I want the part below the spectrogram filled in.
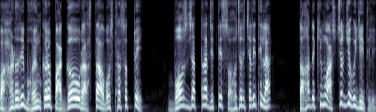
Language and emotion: Odia, surprised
